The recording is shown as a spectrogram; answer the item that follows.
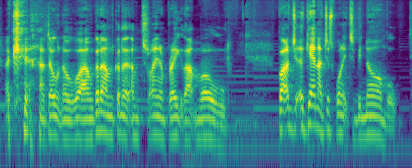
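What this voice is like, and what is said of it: Manchester accent. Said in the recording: “such a weird accent? ... I am from Manchester ... this kind of accent”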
